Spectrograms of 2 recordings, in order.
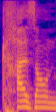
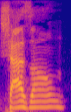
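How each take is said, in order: First: The name sounds much like the word 'cousin'. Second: The name starts with a 'ch' sound. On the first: The speaker calls it right. "It sounds like you're saying cousin" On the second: The speaker calls it wrong. "I've been saying it wrong. I've been saying Chazon"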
